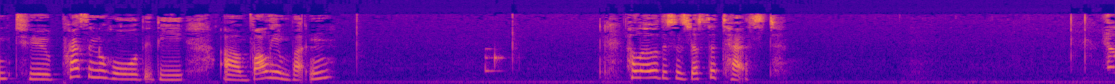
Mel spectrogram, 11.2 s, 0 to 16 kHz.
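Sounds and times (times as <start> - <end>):
speech: 0.0 - 3.4, 6.3 - 7.9
phone vibrating to confirm speech recognition: 4.8 - 5.2.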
